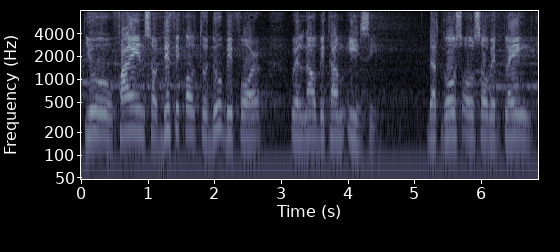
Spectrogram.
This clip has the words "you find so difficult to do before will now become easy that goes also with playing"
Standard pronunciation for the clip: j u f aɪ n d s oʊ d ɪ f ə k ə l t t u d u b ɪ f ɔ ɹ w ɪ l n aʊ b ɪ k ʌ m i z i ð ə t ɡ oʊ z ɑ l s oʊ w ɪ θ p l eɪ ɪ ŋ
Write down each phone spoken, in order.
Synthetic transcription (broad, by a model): j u f aɪ n d s oʊ d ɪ f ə k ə l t t u d u b ɪ f ɔ ɹ w ɪ l n aʊ b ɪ k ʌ m i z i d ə t ɡ oʊ s ɑ l s oʊ w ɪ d p l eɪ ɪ ŋ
